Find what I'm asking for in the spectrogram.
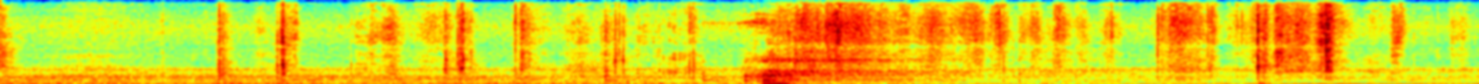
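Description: Tarot cards being shuffled, a series of soft riffling and flicking sounds with light taps, close and fairly quiet, with no talking.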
